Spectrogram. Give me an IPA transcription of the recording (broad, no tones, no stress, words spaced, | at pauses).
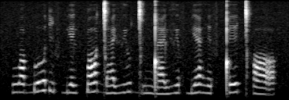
wɒɡ͡boɗif bʲælʲk͡pɒɡ͡ǀæ vʲuɡ͡ǀi ŋ͡ǃælʲvʲɒf bʲæɦef ǃe ǀʰɒ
